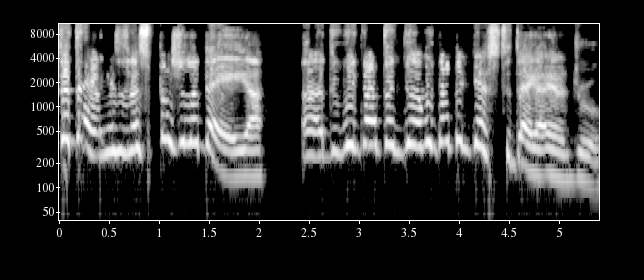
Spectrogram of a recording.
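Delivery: put-on Italian accent. Opening the show beside a co-host, in a put-on italian accent. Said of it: "I'm going to do this Italian".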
